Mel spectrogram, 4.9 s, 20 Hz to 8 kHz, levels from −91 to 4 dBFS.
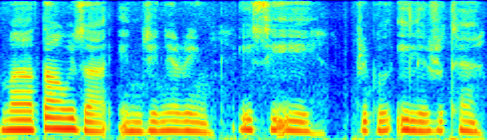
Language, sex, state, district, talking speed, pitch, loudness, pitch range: Rengma, female, Nagaland, Kohima, 110 wpm, 155 Hz, -17 LUFS, 150-170 Hz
